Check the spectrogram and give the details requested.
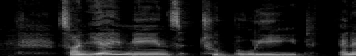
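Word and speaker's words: saignée: first one Sun yay Sonnier means to bleed and it's actually spelled s AI G n EE of course those French they just don't pronounce half the letters in the words but Sonnier means to bleed and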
